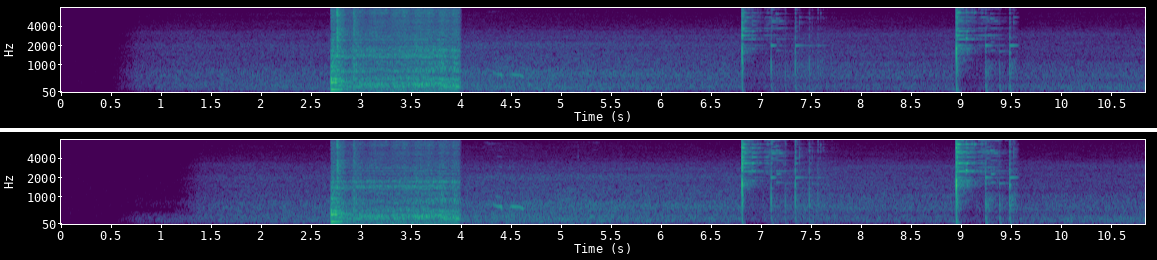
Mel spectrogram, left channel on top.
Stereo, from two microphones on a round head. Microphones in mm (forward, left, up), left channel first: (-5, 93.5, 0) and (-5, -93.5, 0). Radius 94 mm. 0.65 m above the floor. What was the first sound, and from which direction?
A drill, 25° left (ahead or behind).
